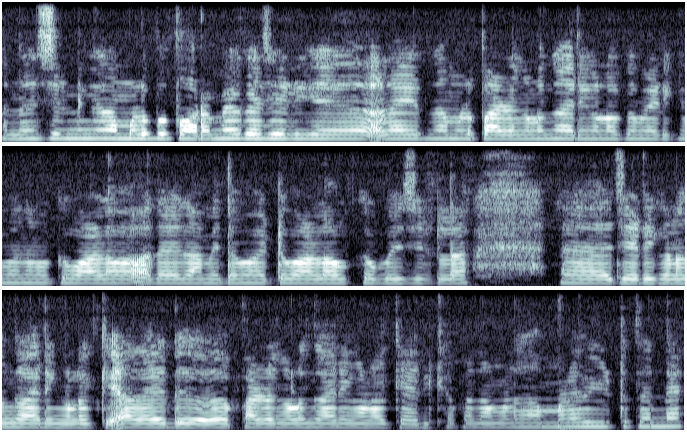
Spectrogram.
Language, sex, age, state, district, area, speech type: Malayalam, female, 60+, Kerala, Kozhikode, urban, spontaneous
